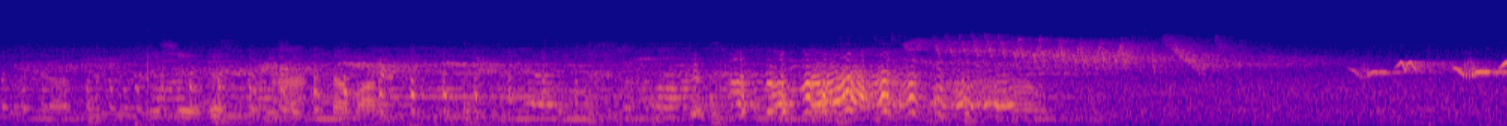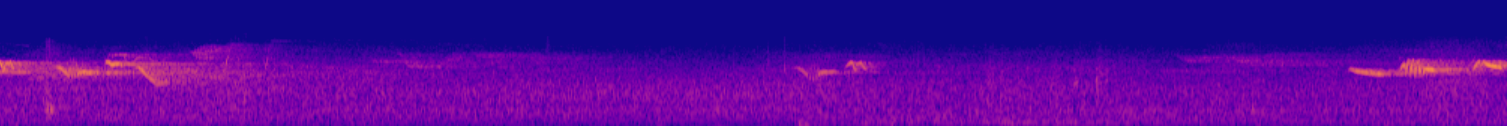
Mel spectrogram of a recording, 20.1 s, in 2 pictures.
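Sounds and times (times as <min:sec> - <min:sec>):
small birds chirping: 0:06.0 - 0:14.2, 0:15.3 - 0:16.0, 0:17.8 - 0:20.0.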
